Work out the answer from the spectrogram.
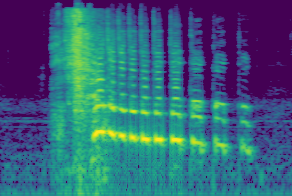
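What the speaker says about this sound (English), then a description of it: "I gotta sneeze." One loud, close human sneeze that builds with a sharp intake and then trails off in a run of fading, shaky vocal bursts, heard alone.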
